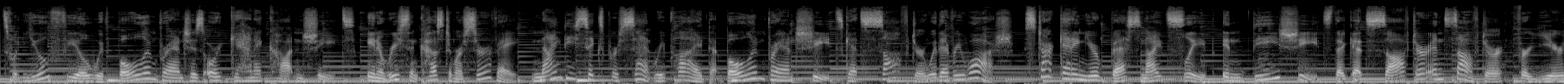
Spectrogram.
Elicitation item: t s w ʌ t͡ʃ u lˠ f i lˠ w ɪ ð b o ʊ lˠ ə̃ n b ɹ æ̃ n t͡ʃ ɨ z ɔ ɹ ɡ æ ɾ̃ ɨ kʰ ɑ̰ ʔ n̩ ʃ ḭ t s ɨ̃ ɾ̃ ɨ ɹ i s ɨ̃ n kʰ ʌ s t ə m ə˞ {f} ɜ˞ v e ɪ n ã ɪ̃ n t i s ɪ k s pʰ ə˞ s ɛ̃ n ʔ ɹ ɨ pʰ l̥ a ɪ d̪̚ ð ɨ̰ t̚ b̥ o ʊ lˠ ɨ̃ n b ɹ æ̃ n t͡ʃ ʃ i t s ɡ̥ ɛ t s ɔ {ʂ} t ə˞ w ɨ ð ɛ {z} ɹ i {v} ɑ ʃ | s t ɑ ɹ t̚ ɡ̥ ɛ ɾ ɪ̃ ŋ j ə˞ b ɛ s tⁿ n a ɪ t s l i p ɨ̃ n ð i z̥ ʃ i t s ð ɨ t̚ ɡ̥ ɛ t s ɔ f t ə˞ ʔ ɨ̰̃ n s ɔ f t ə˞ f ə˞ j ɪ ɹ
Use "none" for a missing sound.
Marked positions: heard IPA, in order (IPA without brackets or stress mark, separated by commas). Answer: s, f, v, w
